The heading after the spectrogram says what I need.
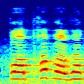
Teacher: ओष्ठ के सहारे से प फ ब भ का उच्चारण होता है। हमारे दोनों ओष्ठ जो है ना वो सट जाते हैं जब हम प फ ब भ का उच्चारण करते हैं, एक दूसरे को स्पर्श करते हैं।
